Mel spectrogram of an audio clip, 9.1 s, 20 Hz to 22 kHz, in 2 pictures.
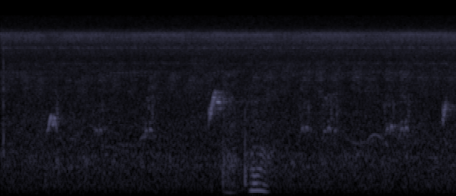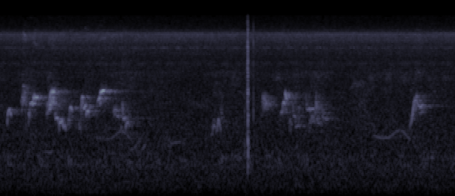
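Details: Wild Red-whiskered bulbuls lured by a decoy bird in Kim Bôi, Hòa Bình, Vietnam, 14 May 2018: brisk chirped and warbled notes, a cluster of loud rapid phrases midway, a low knock and one sharp click, insect hiss throughout.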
